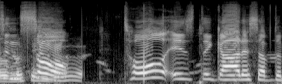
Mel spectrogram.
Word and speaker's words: Toul: And Wouldn't it be towel? No. Like foul? no, absolutely not. And if you say it like that, she may just smite you. Oh, Is it Toul? Toul's finger. It's Toul's finger. Toul. Toul's. Toul is in Seoul.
